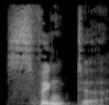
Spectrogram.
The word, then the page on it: sphincter: anglais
